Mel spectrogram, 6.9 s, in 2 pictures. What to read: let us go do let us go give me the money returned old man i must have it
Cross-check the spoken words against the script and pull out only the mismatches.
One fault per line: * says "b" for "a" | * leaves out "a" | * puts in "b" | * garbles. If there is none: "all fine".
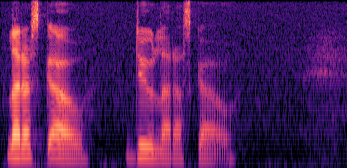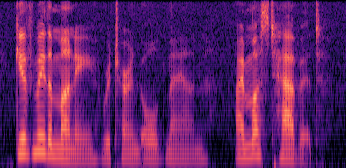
all fine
